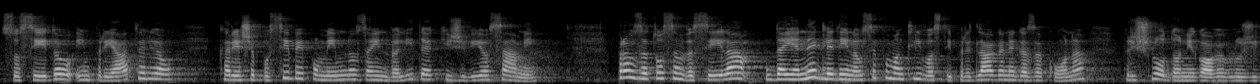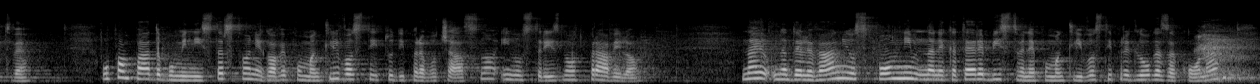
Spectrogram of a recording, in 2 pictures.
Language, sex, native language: Slovenian, female, Slovenian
